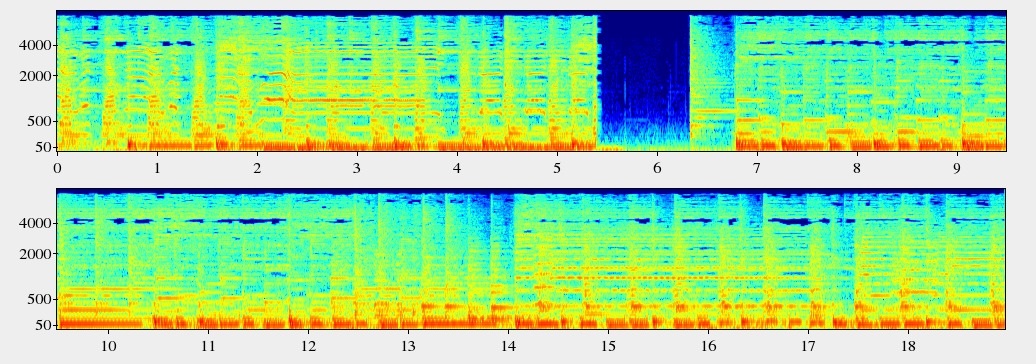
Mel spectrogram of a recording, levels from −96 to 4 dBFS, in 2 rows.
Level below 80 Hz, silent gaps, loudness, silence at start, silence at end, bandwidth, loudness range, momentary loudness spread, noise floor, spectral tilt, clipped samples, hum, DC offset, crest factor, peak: -20 dBFS; none; -17 LUFS; 0 s; 0 s; 7.6 kHz; 3 LU; 4 LU; -44 dBFS; -5.5 dB/octave; under 0.1%; none; under 0.1%; 14 dB; -2 dBFS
